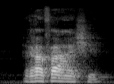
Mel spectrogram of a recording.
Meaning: havoc, damage
- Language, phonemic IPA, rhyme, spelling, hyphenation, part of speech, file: Dutch, /ˌraːˈvaː.ʒə/, -aːʒə, ravage, ra‧va‧ge, noun, Nl-ravage.ogg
